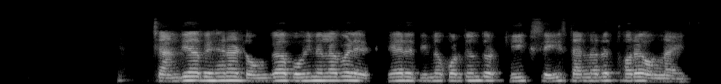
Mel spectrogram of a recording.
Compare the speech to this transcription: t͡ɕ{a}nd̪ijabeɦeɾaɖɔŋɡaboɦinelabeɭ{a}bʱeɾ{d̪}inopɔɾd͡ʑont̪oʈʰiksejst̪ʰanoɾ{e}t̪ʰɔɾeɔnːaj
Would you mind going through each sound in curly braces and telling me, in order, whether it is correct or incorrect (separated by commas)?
correct, incorrect, correct, correct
